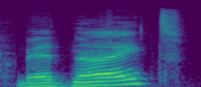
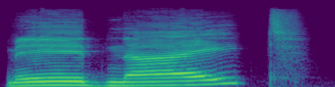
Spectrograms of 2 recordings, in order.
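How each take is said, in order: First: Short questioning call, rising at the end. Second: Long, loud, drawn-out call rising at the end; calling out loudly. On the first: Player calling to teammate Midnight, questioning call. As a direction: call a name to check for an answer. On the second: Player hailing unanswering teammate Midnight, drawn-out call. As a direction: stretch the name out to reach someone far off. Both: Real, not acted.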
